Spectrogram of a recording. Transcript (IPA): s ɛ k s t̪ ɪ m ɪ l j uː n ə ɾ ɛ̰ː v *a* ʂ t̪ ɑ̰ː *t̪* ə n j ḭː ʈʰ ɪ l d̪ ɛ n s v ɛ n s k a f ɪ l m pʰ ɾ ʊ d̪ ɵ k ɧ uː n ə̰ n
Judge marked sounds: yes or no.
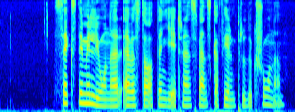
no, yes

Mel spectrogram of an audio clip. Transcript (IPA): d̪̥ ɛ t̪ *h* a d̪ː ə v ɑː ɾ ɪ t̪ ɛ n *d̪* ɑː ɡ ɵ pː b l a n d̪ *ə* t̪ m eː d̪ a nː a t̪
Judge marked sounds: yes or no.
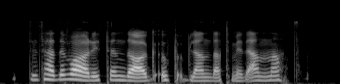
yes, yes, no

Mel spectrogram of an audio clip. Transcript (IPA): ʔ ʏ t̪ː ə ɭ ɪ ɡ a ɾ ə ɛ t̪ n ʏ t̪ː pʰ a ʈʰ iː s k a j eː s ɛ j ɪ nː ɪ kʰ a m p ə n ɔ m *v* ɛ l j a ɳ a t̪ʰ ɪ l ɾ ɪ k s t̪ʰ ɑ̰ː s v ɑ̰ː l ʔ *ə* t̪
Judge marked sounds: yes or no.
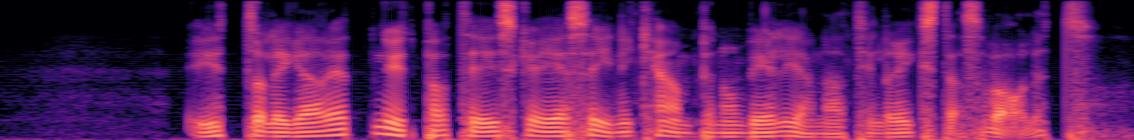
yes, yes

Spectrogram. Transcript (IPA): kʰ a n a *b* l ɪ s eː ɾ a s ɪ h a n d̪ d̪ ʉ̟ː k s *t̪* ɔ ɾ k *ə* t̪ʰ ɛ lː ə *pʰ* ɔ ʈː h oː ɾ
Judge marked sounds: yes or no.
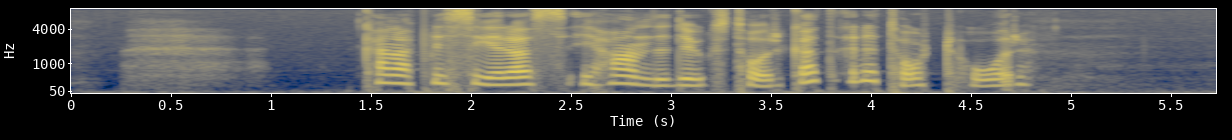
no, no, no, no

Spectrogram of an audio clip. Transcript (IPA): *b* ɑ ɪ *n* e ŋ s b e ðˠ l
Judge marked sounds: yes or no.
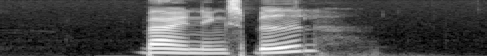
yes, yes

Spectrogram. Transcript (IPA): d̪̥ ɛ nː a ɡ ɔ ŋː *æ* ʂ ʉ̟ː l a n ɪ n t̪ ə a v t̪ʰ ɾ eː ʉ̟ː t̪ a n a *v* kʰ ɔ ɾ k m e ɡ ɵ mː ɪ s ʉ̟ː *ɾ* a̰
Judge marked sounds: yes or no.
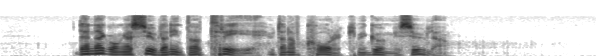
yes, yes, no

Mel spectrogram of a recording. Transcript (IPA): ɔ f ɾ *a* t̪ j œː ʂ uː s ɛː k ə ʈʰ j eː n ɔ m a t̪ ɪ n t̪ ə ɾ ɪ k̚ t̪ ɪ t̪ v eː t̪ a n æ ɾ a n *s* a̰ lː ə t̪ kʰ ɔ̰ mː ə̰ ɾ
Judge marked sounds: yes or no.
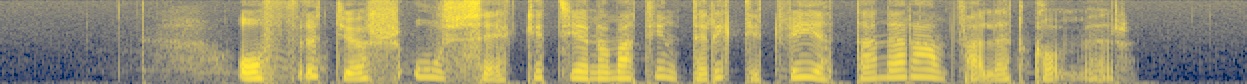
no, no

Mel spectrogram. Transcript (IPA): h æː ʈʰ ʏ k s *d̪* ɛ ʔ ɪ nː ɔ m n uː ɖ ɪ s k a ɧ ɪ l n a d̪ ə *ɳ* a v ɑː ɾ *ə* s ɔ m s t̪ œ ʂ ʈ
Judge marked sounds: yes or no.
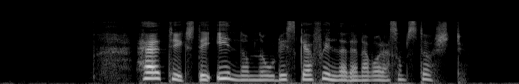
yes, yes, no

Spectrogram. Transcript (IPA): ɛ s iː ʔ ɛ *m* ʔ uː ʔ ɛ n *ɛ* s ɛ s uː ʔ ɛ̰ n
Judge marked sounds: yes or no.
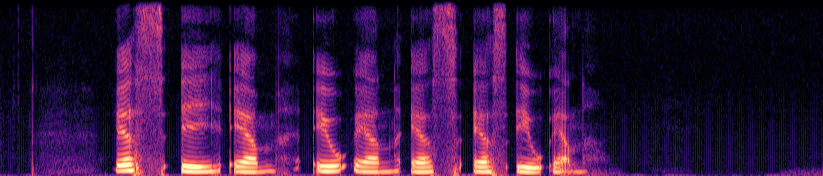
yes, yes

